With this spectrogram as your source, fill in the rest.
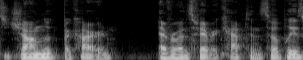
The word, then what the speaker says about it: Jean-Luc Picard: about that show and people started calling jean-luc picard jean luck pickle i'd probably stop the actress and say no it's jean-luc picard everyone's favorite captain so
